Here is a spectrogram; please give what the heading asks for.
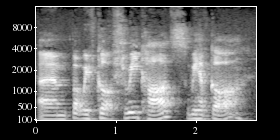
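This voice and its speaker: A man's voice: medium pitch, measured pace. A man vlogging, casually explaining travel plans with many ums. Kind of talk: casual planning chat. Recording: echoey room.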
